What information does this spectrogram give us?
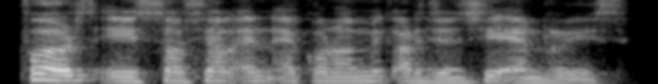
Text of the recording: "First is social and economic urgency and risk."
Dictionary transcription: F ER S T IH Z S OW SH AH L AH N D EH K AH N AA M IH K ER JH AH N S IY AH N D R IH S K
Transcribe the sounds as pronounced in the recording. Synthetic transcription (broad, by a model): F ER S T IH S OW S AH L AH N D EH K AH N AA M IH K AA JH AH N S IY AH N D R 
